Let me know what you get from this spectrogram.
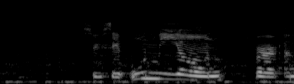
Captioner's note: spanish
